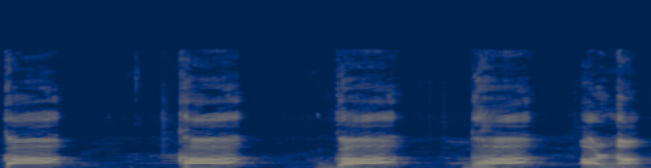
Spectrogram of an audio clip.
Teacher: का, खा, गा, घा और ना, इनका जो उच्चारण होता है वो कंठ से होता है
